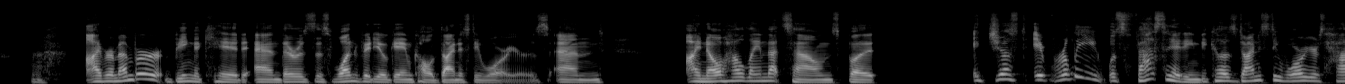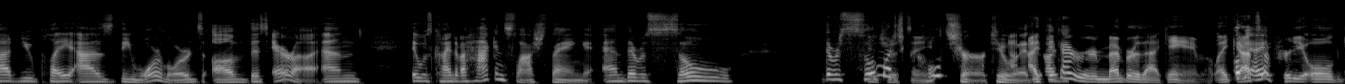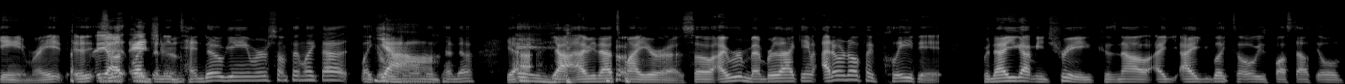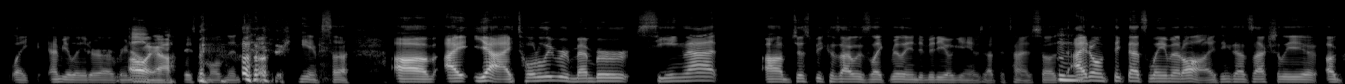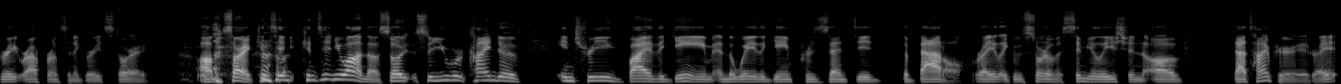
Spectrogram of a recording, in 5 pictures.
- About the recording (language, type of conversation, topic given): English, unstructured, Which era or historical event have you been exploring recently, and what drew you to it?
- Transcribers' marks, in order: tapping; unintelligible speech; chuckle; chuckle; laughing while speaking: "Nintendo games"; chuckle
